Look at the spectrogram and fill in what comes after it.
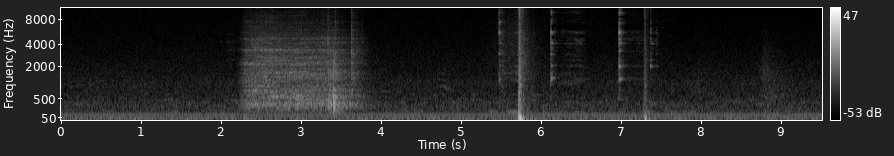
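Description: A plate slid across a wooden tabletop for about a second and a half, ending in a knock, then a few sharp knocks and taps over a low steady hum.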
